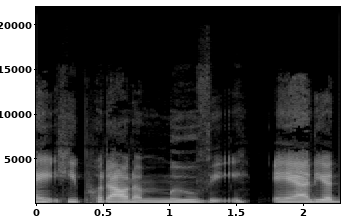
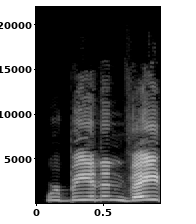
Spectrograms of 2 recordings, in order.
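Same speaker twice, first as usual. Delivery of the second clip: put-on shrill, very high, very loud old man's yell; 13 semitones higher, 9 dB louder than usual. Telling a friend about an old neighbor who came out one night; imitating an old neighbor. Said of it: "This like old guy comes out and he's like".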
